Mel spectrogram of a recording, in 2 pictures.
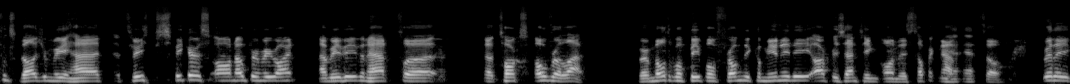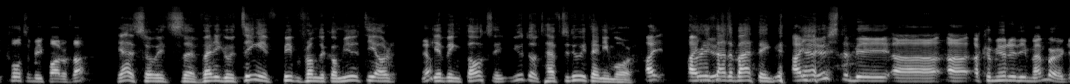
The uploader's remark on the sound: we had several interviews with the speakers and guests at the J-Fall conference in the Netherlands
